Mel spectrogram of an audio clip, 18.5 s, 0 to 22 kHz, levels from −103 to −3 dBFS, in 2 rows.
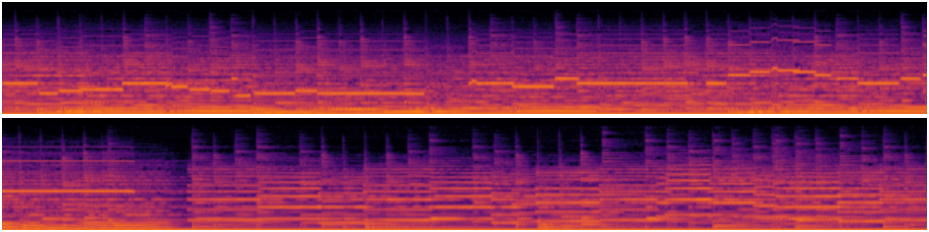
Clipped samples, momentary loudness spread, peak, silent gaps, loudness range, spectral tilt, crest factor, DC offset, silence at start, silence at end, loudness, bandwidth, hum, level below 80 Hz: under 0.1%; 6 LU; -20 dBFS; none; 5 LU; -6 dB/octave; 14 dB; 2%; 0 s; 0 s; -35 LUFS; 13 kHz; none; -62 dBFS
